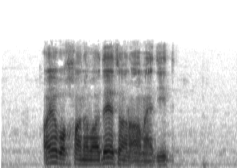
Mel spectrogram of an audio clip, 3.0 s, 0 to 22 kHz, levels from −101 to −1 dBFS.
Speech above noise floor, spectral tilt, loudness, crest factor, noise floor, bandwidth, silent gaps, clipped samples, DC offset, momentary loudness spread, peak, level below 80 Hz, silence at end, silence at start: 44 dB; -5.5 dB/octave; -17 LUFS; 16 dB; -61 dBFS; 7.8 kHz; none; under 0.1%; under 0.1%; 11 LU; -2 dBFS; -54 dBFS; 0.85 s; 0.55 s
